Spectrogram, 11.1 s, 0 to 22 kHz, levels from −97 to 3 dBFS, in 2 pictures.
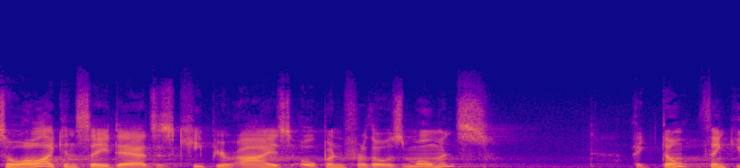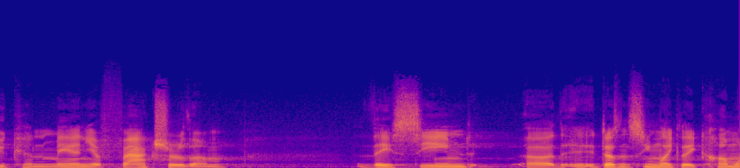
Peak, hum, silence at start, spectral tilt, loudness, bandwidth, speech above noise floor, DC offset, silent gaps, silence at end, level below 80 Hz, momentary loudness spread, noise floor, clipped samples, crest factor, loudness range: -4 dBFS; none; 0 s; -4.5 dB/octave; -26 LUFS; 11 kHz; 36 dB; under 0.1%; none; 0 s; -88 dBFS; 11 LU; -61 dBFS; under 0.1%; 22 dB; 3 LU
